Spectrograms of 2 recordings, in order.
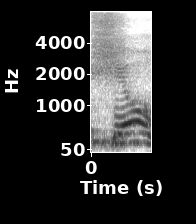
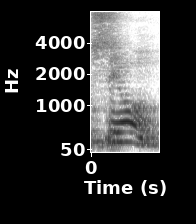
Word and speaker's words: Seol: E algumas pronunciações podem ser Sheol, mas eu trago aqui Seol, o primeiro inferno. O Seol, o inferno que Jesus chama de sepultura antiga.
